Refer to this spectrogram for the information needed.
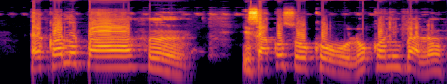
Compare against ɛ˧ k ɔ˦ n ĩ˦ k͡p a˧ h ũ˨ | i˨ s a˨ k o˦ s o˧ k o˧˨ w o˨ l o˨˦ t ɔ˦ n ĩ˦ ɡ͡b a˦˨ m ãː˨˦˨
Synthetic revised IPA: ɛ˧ k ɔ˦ n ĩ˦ k͡p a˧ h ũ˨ | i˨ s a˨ k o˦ s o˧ k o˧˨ w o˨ l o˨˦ k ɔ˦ n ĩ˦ ɡ͡b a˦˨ n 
